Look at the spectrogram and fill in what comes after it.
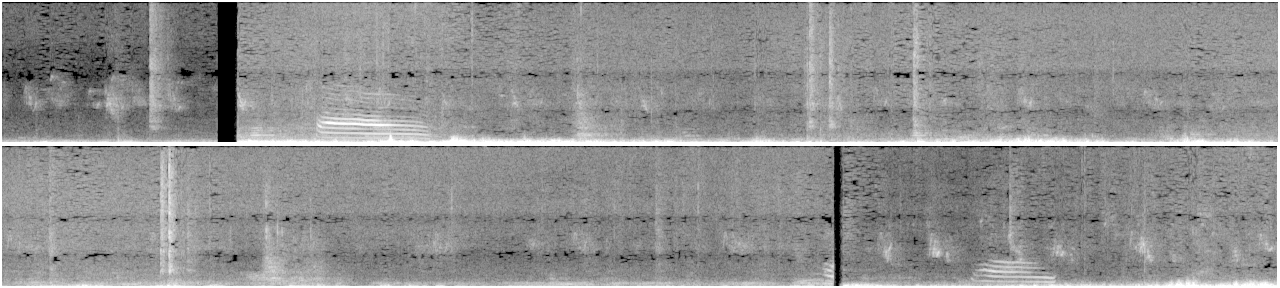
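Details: Stray cats, tagged as temple cats, give two short harmonic meows that rise then fall, one near the start and one near the end, over steady low rumbling and handling noise.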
